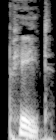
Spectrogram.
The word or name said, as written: Pete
